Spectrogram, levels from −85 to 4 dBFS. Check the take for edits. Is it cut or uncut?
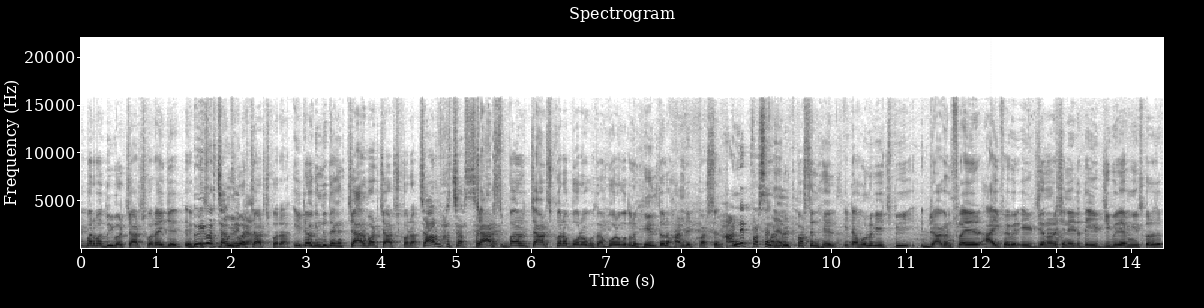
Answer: cut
